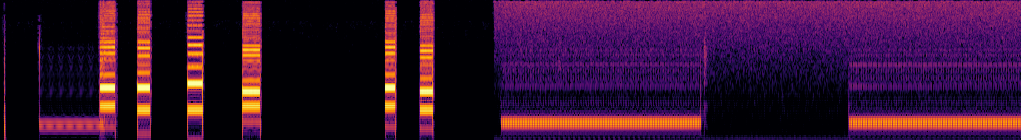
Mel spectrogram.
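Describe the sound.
Telephone dialing into an automated government public comment line: a brief dial tone, then six keypad touch-tone beeps in two bursts. Long, steady ringing tones follow, separated by a short silence.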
